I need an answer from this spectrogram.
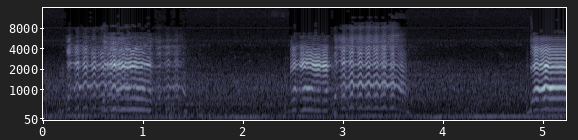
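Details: Goats penned by themselves in a new fence calling out in protest; three loud, tremulous, vibrating bleats, each about a second long, separated by brief quiet gaps over a low background hum.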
